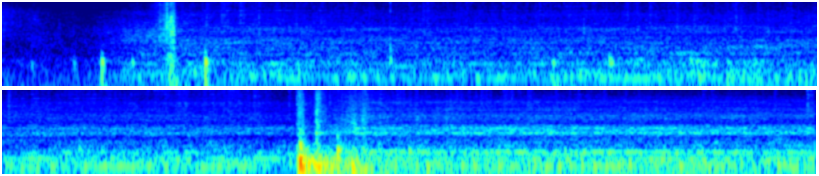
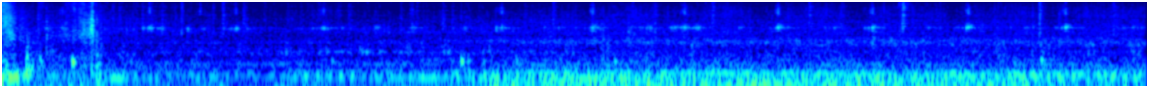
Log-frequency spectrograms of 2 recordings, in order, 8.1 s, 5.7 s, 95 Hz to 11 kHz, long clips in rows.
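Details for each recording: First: BMW 318i wheel hub spun by hand before bearing replacement: low, rough continuous rumble instead of a smooth quiet spin, beyond normal pad-on-rotor sound; bad wheel bearing. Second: BMW 318i wheel hub spun by hand after wheel bearing replacement: quiet, only faint light ticking from pads on rotor, no rough rolling growl, a normal healthy bearing.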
